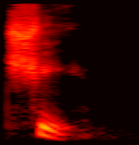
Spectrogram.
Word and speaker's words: Qi: These political and military conditions begin to change in the mid-7th century BC, most notably in the northern state of Qi, Qi, pronounced Qi.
